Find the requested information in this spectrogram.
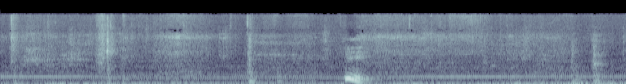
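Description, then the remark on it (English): A single muffled thump as a fridge door is quickly shut over a steady low appliance hum, with faint background noise before and after. “I quickly closed the door because I could be tempted to have myself a beer, which I won't at this point, although it's very good.”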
